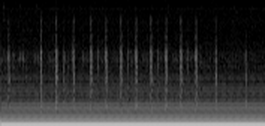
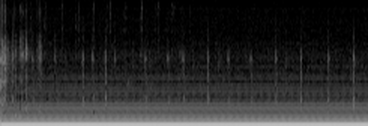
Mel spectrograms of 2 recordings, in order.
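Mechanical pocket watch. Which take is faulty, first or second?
second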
